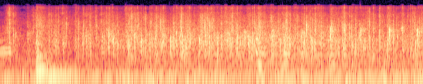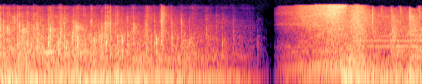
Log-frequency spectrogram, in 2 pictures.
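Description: Crowd applause with voices mixed in, right after a brass band's piece ends; it fades out about seven seconds in. Electronic theme music then starts near the end.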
